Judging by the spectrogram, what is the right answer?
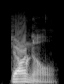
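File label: "darnel", American English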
